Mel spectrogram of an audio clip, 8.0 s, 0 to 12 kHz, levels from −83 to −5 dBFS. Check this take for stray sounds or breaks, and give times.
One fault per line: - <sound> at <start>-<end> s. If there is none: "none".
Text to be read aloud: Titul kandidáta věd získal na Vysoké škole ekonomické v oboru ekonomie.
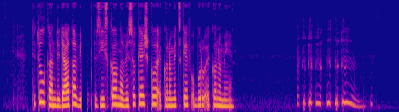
- dropout at 1.6-1.7 s
- throat clearing at 5.9-7.5 s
